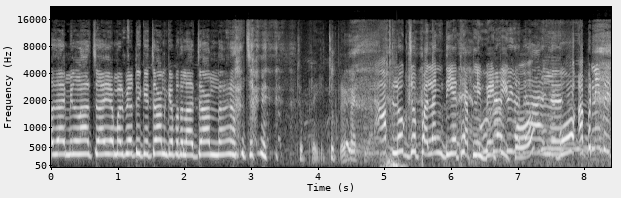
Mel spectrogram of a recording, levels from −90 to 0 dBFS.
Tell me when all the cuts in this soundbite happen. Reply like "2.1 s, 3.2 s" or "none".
5.0 s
